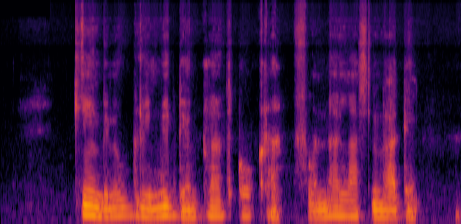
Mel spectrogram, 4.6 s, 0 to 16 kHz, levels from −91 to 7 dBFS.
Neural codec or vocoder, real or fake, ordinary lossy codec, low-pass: codec, 44.1 kHz, 3.4 kbps, Pupu-Codec; fake; Opus, 32 kbps; 14.4 kHz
